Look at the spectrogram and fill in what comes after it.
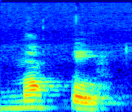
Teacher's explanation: قاف ساکن ہے تو یہاں پر ہم جھٹکا دیں گے، قلقلہ کریں گے بیکاز قاف ہیوی لیٹر بھی ہے اور لیٹر آف قلقلہ بھی ہے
